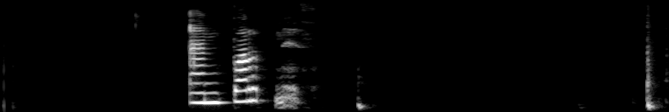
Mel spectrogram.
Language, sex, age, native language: Icelandic, male, 10, Icelandic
